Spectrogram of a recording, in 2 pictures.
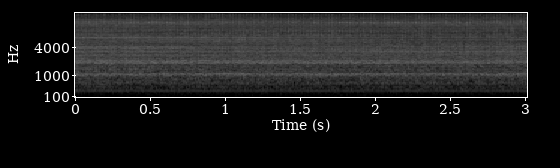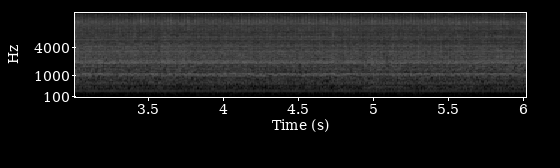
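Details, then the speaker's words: Panasonic PV-V4660-K VCR, owned since 2012, belt replaced by a rubber band; it sometimes slows, possibly due to the band, and owner notes it stopped rewinding before the beginning without the original. Steady high motor whir with faint even flutter; rewinding fine to the beginning. "but it works fine if we're going to the beginning"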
